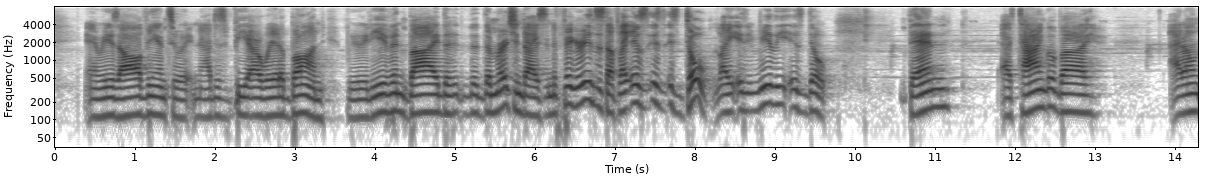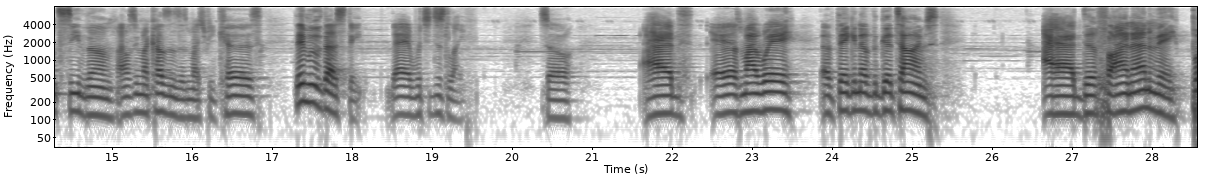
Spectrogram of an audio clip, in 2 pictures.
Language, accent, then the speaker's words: English; England, United Kingdom; first language English; because I'm English. English is my first language.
